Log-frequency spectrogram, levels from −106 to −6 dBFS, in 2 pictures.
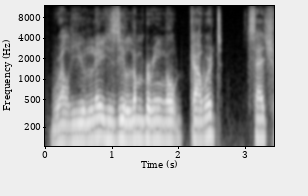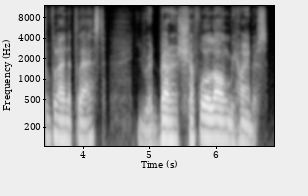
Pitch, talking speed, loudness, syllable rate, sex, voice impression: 120 Hz, 150 wpm, -19 LUFS, 4.7 syllables/s, male, masculine, slightly gender-neutral, adult-like, tensed, slightly bright, clear, intellectual, calm, friendly, unique, slightly lively, kind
